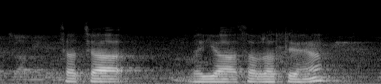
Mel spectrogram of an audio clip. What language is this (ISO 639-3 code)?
mai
